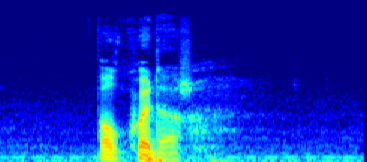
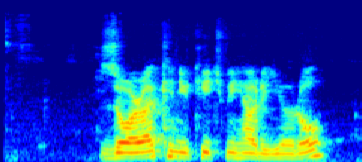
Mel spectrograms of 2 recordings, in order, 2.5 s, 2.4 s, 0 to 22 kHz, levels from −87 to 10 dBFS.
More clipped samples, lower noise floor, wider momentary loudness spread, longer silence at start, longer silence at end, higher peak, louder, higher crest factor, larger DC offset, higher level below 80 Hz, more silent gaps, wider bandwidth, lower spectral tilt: neither; second, -51 dBFS vs -59 dBFS; first, 16 LU vs 8 LU; about the same, 0.65 s vs 0.65 s; first, 1 s vs 0.25 s; about the same, -2 dBFS vs -2 dBFS; second, -21 LUFS vs -17 LUFS; first, 22 dB vs 16 dB; neither; first, -34 dBFS vs -54 dBFS; neither; first, 14.5 kHz vs 10.5 kHz; about the same, -8 dB/octave vs -7 dB/octave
